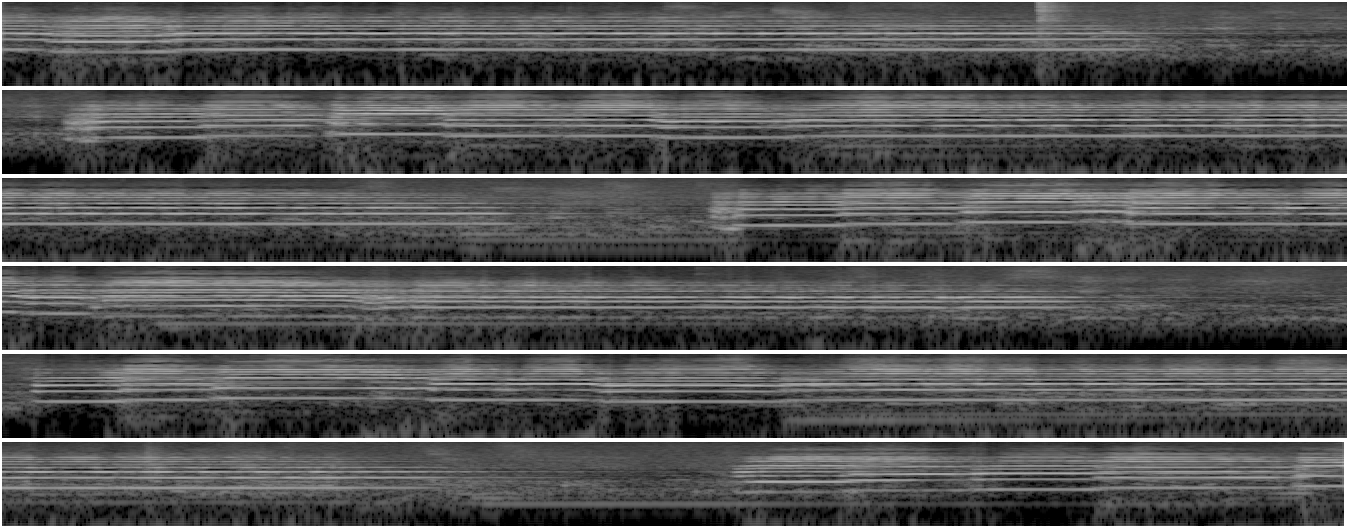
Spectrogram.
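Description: Trumpet playing a slow melody of long held notes in phrases several seconds long, with short breaks between them, over electric bass and a quiet live band accompaniment.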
